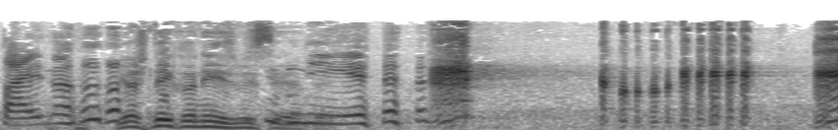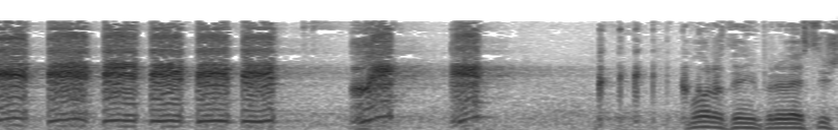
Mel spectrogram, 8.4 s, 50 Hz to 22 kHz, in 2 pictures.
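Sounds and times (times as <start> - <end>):
speech: 0.0 - 3.2, 7.6 - 8.3
duck call lure imitating a duck: 2.2 - 7.7.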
